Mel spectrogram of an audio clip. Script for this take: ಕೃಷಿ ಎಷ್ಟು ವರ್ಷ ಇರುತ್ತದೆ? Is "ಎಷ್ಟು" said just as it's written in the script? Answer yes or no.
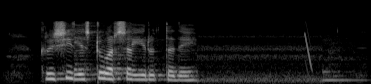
yes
